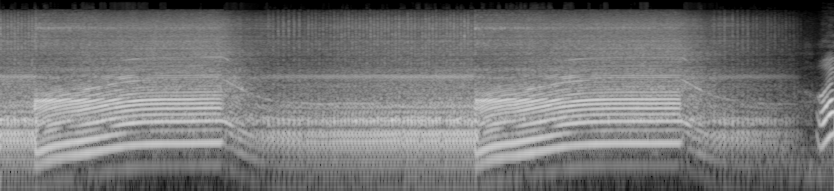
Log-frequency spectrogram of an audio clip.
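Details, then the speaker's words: Two-stroke leaf blower, low-speed screw turned out about half a turn: revs up twice and drops back unevenly, not settling; adjustment screws not responding, so carburetor to be removed and cleaned. "just not running quite right the adjustment screws aren't doing exactly what they're supposed to so i'm going to pull the carburetor off quick just give it a quick cleaning"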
